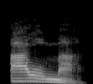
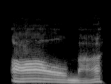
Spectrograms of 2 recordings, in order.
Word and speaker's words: alma: ladron it is ladron alma alma you don't pronounce it alma it Alma.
